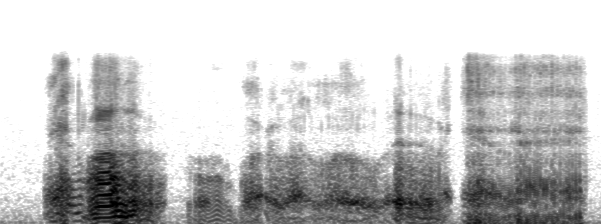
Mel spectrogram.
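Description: A man's voice growling and grunting in about five rough, guttural bursts, the loudest about a second in, as an impression of a Gamorrean guard.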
